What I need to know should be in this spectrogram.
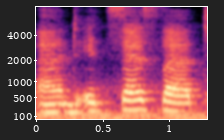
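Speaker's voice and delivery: ordinary talk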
